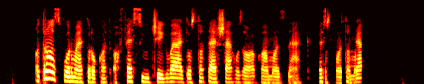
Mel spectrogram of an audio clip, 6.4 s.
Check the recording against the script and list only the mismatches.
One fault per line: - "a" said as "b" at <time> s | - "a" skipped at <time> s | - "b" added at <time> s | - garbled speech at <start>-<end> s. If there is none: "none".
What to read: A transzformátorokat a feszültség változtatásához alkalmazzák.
- garbled speech at 4.8-5.4 s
